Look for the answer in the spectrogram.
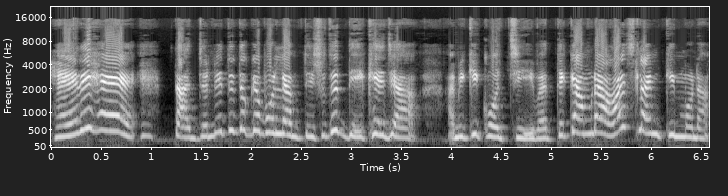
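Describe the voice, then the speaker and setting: A woman voicing an excited, chatty little schoolgirl doll in a children's puppet show. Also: very high-pitched, brisk. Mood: excited, instructive.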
